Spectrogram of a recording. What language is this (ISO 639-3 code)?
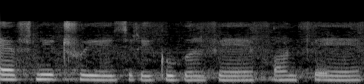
brx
